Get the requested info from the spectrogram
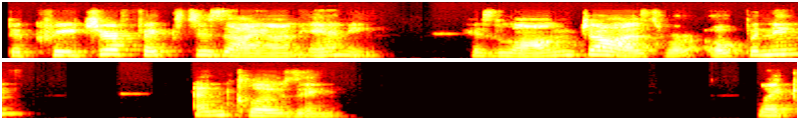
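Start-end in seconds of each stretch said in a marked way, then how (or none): none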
